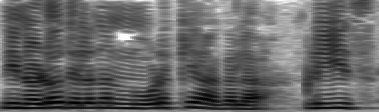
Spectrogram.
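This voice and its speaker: A woman's voice: very high voice, steady tone, rapid-fire. A woman voicing a patient mother who soothes and coaxes her crying daughter in a family skit. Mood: coaxing. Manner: soothing, coaxing, lecturing softly.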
